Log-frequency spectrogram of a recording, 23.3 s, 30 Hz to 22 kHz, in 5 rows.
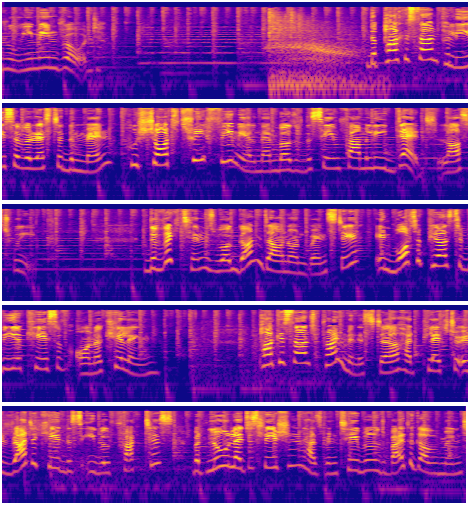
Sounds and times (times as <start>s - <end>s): Speech: 0.0s - 1.0s, 3.7s - 9.8s, 10.8s - 15.6s, 16.6s - 23.2s
Music: 0.0s - 23.2s.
